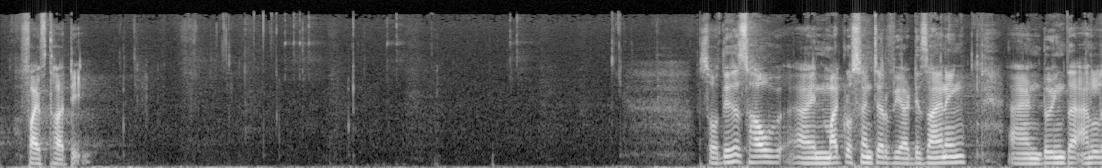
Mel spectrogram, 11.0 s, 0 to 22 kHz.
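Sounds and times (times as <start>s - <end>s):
computer mouse clicks: 2.2s - 5.4s.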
